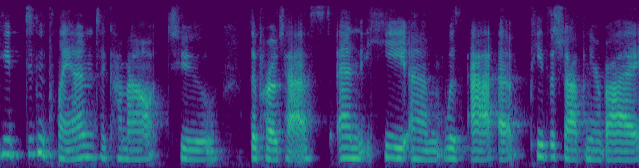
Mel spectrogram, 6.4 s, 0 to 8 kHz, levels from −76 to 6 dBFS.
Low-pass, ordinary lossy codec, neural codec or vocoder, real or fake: 7.2 kHz; Opus, 16 kbps; none; real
